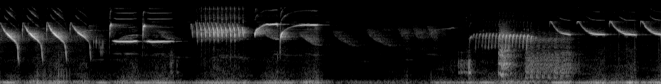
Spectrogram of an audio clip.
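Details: Canary song used to stimulate singing: quick descending sweeps, a buzzy trill, a brief quiet gap, then a harsh noisy burst and more repeated downward-swept notes, with a low hum beneath.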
